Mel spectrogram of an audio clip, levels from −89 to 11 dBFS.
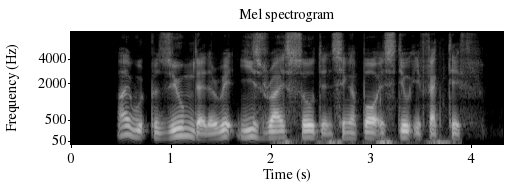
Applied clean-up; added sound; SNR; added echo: neural mask model DeepFilterNet 3.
